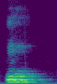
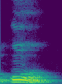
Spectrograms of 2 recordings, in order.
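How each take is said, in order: First: The vowel is clipped short and rushed. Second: The vowel is held for one full beat. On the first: The speaker calls it wrong. "ini terlalu cepat" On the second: The speaker calls it right. "satu harokatnya bunyinya seperti itu"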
